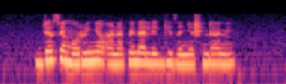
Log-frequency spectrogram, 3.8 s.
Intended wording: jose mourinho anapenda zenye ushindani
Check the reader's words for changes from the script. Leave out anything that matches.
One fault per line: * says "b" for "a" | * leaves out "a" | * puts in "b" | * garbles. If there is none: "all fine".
* puts in "ligi"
